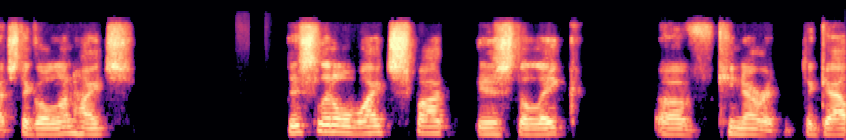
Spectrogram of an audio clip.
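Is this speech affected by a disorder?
No.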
